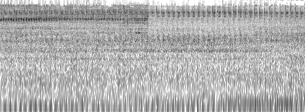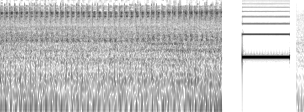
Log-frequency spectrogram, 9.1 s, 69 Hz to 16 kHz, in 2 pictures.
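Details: Yamaha Aerox 155 scooter single ticking over at a steady, even idle after disassembly work, no tapping or rattle from the top end; owner had complained of a clicking engine noise; normal idle.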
